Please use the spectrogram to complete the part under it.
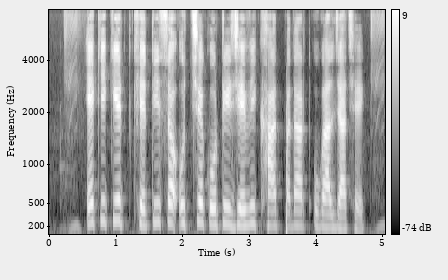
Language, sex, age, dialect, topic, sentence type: Magahi, male, 18-24, Northeastern/Surjapuri, agriculture, statement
